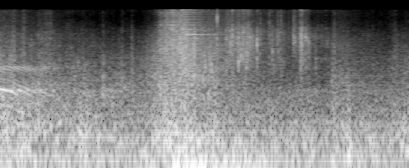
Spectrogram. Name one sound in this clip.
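A blade swings and strikes with a heavy thud.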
